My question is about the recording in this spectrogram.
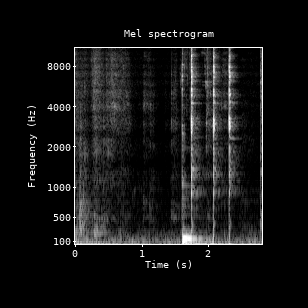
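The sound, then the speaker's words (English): Glasses clink together in a toast to 2020 before drinking shots, three or four bright, ringing taps in quick succession after a low murmur of background noise, with no voices. “Let's cheers to 2020.”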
